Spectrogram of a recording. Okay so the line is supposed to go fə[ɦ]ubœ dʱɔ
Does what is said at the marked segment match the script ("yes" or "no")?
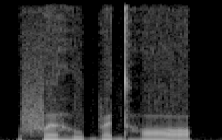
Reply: yes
